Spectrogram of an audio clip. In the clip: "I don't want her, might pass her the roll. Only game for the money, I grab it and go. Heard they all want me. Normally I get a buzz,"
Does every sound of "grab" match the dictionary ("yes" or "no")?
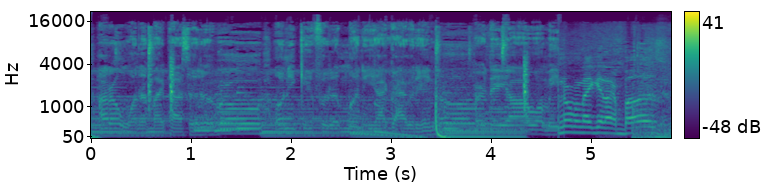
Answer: no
